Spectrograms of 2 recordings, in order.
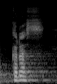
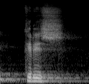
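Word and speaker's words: कृश: लोग क्रश हैं, तो क्रश इस तरीके से, ये क्रश जैसा प्रोनाउंसिएशन है, उसे हमें सही क्या पढ़ना है? लिखेंगे कृष।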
